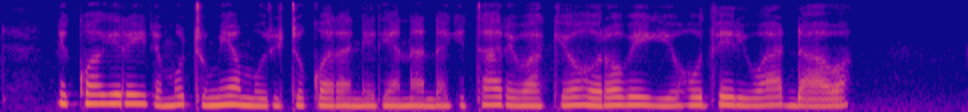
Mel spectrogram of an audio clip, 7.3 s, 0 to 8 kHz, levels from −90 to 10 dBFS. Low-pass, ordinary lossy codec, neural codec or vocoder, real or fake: 7.2 kHz; none; none; real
